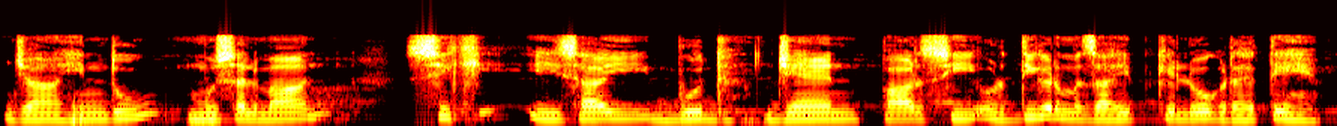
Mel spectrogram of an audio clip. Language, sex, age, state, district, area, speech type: Urdu, male, 18-30, Uttar Pradesh, Saharanpur, urban, spontaneous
